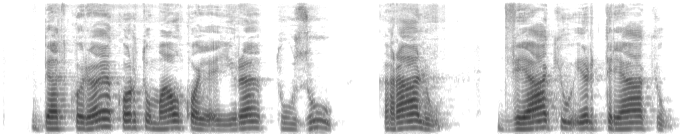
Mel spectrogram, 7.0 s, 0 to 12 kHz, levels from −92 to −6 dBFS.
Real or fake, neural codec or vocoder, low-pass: real; none; 10.8 kHz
